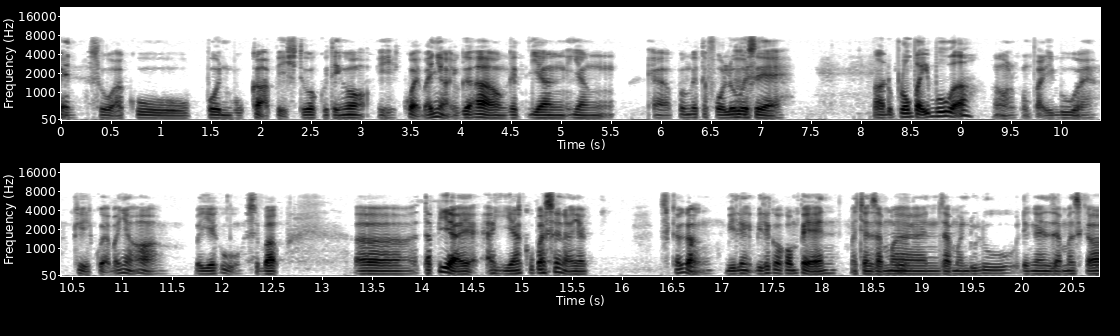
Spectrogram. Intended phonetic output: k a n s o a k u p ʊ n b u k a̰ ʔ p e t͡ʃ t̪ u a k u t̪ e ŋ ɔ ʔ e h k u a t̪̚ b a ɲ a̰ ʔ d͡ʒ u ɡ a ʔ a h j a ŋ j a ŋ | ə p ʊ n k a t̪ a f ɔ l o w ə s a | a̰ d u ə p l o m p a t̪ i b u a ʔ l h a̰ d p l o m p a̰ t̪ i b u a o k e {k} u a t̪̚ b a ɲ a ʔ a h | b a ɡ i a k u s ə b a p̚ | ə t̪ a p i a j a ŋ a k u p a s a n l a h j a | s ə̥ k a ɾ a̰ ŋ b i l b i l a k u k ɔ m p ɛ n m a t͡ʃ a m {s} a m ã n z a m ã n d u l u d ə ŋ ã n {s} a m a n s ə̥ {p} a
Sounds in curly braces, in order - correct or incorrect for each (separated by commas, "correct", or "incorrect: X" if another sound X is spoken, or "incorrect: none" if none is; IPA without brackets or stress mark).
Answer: correct, incorrect: z, incorrect: z, incorrect: k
